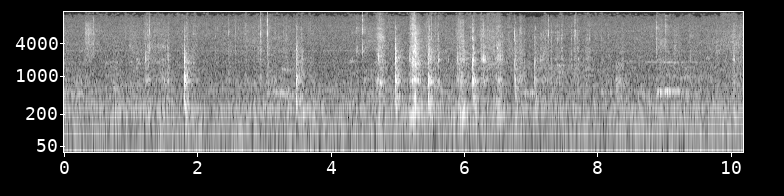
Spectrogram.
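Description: Faint, scattered computer mouse button clicks, a quick run of them about halfway through, over a faint steady hum.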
